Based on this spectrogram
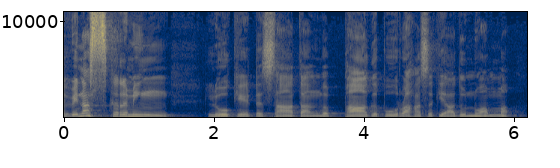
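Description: There is only a man's voice, set against quiet surroundings. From Sri Lanka. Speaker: priest. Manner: impassioned, rhythmic preaching with long cascading repetitions; rising oratorical build-ups ending in fervent exhortation. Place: church. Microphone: podium.

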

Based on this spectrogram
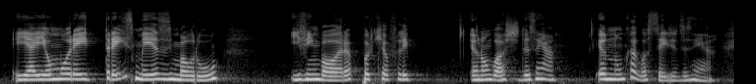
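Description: A woman's fairly high-pitched voice at a moderate pace, with fairly even intonation and long, frequent pauses. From interior of São Paulo state, Brazil. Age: 30s. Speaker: children's photographer. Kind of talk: interview, life story.

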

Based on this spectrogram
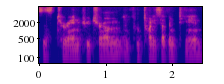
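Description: Somewhat breathy and fairly low in pitch, a man speaks with monotone, flat intonation over a quiet background. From USA. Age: 20s. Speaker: photographer. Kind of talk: lecture. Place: home room. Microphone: video call.

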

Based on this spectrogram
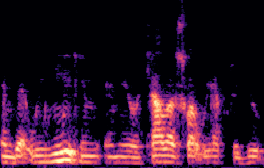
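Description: The voice belongs to a man. It carries a somewhat breathy quality. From southern Arizona, Tohono O'odham Nation. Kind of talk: webinar presentation. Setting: video call.

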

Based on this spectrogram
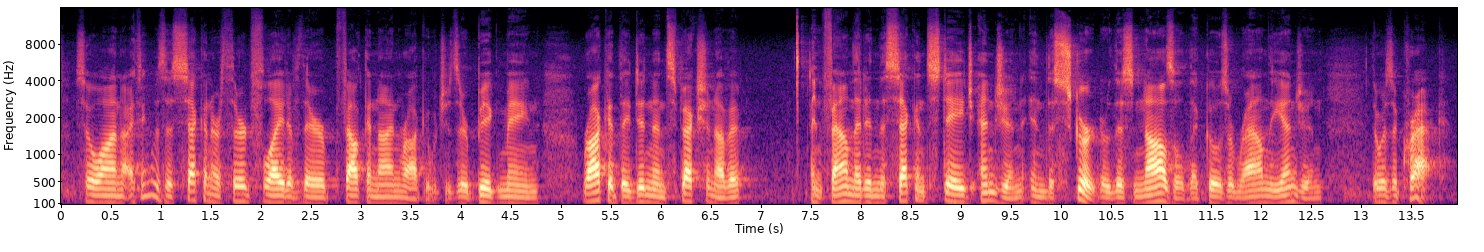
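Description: This man has an unremarkable speaking voice at a medium pitch, moving at a moderate pace with ordinary pitch variation and big swings in loudness. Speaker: author on commercial space. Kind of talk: panel discussion. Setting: stage with live audience. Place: stage.

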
